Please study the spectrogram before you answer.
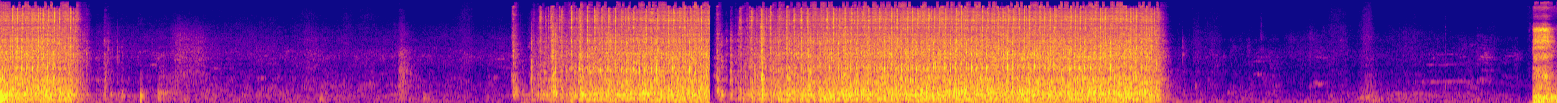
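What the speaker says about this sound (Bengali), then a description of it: "এরপর কাপড়টি মুড়িয়ে চাপ সেলাই দিয়ে নেব" A sewing machine stitches down folded fabric for a designed salwar pant, running in a short burst and then in a longer steady whir of about six seconds, with silent pauses between.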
